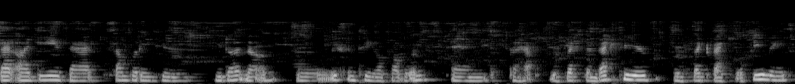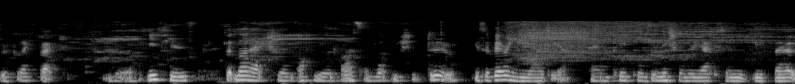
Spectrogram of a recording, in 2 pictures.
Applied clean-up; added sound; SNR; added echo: classical method WPE with log-MMSE.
